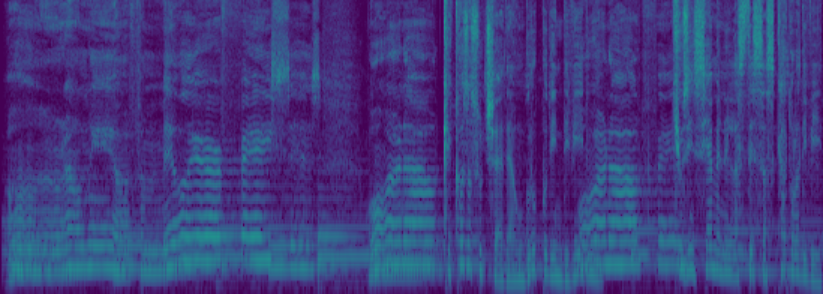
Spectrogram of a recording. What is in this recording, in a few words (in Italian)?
narratore; il collegio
